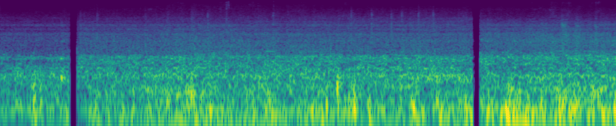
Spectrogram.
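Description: MEMU electric multiple-unit train running along the line, heard from on board: a steady rumble of wheels on track.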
